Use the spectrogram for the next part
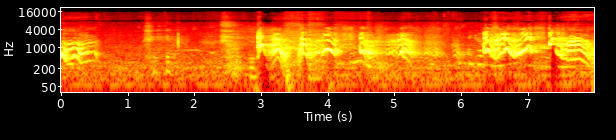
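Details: Female Shih Tzu grumbling in a sing-song way instead of barking: wavering, whiny moaning phrases that rise and fall in pitch, starting faint and then coming in louder bursts with short pauses between them.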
